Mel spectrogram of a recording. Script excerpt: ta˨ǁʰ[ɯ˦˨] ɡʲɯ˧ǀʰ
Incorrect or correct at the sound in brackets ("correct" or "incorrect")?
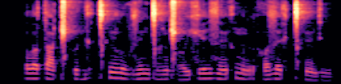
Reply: incorrect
